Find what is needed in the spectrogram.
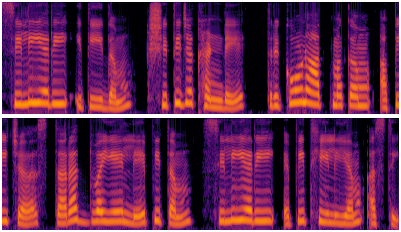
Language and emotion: Sanskrit, neutral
